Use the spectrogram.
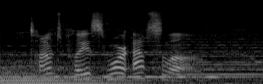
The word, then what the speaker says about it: Apsulov: Time to play some more Apsulov, which I learned recently that I've been misremembering and mispronouncing. There's a P there, not a B.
